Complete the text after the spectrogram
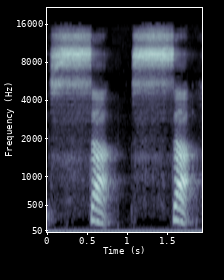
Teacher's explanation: سین کو سختی اور سیٹی سے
